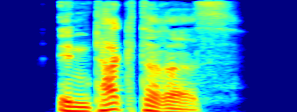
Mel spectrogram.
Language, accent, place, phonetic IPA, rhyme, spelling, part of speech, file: German, Germany, Berlin, [ɪnˈtaktəʁəs], -aktəʁəs, intakteres, adjective, De-intakteres.ogg
- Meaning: strong/mixed nominative/accusative neuter singular comparative degree of intakt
